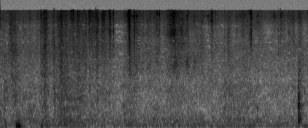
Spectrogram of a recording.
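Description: Very faint small clicks and rustles of fingers handling a metal necklace chain and jump ring, close to near silence.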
